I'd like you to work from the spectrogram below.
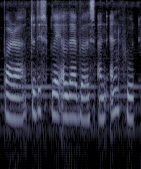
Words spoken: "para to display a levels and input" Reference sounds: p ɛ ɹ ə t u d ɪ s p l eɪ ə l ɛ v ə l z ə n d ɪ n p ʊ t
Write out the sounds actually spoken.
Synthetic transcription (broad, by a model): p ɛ ɹ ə t u d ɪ s p l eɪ ə l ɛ b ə l s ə n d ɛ n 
